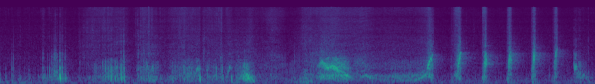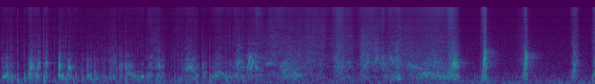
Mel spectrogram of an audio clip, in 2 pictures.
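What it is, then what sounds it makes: Cotton pillow scratched with nails. Long nails scratch the soft stuffed surface of a round, fringed, embroidered cotton pillow, mostly its plain white fabric back. Soft, low-mid rustling scratches are broken up by sharp, quick-decaying ticks that cluster around the middle and the end of the clip.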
